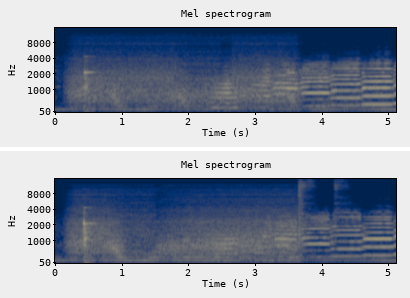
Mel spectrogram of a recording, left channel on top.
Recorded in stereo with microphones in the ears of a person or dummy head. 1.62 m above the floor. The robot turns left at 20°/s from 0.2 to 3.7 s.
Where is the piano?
90° right, 0.7 m; by 0.7 s 85° right, 0.7 m.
